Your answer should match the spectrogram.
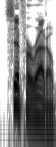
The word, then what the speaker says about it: Cifaretto: That uh, you know, I um, Cifaretto, by the way, Gil.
